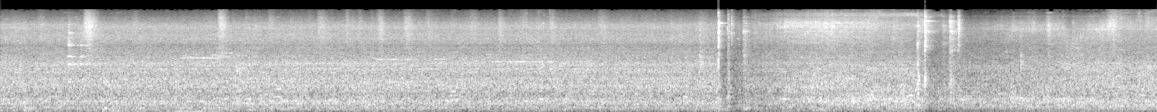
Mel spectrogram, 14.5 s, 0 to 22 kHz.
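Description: Carriage noise of an 81-765.2 "Moskva" metro train running and coming to a stop at a station. About nine seconds in, the sound changes as the doors open and the rider steps out onto the platform.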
